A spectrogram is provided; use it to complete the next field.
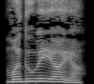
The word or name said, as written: ಮದುವೆಯಾಯ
